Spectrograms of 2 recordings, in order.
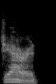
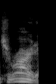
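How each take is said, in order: First: The name is said like Jared. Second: The name is said like Gerard. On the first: The speaker calls it right. "It's Jared" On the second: The speaker calls it wrong. "Don't say Gerard"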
